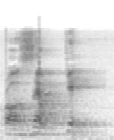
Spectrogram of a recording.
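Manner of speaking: "prós, el, que" run together; one unit of sound. Shown as a demonstration. Teacher reads the compound whole, as one unit of sound. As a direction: join the syllables into one word. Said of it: "lendo tudo numa unidade de som".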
